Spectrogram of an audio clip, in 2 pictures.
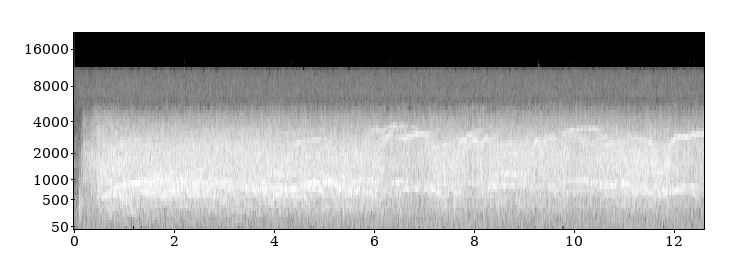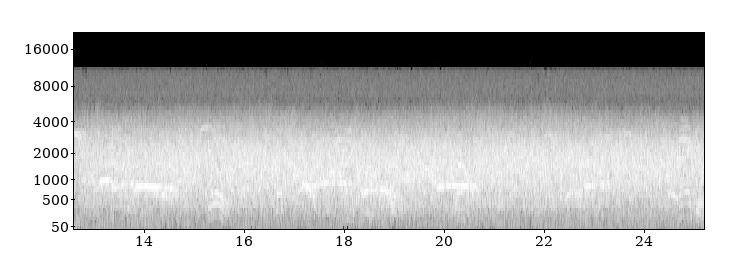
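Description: Loud, steady applause from a television studio audience at the comedy program It's Garry Shandling's Show, with dense clapping and some cheering voices that hold for about twenty-five seconds.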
